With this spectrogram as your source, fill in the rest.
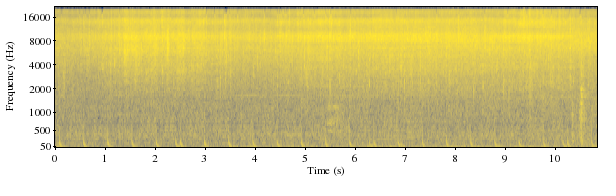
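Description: Grouper searing in a hot pan, a loud continuous sizzle with rhythmic scraping and ticking throughout, close and steady with no speech.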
